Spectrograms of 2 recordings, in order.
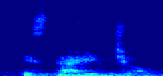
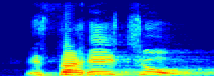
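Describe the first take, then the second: First: Breathy whisper of "Está hecho", as if sharing a secret. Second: "Está hecho" said full-voiced and firm after the whisper; proclaimed aloud. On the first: Preacher whispering the core truth to listeners. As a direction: drop to a whisper, almost no voice. Preacher hushes the key phrase. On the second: Preacher proclaiming the finished work to congregation. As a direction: announce "Está hecho" with a falling, decisive tune. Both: Real, not acted.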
